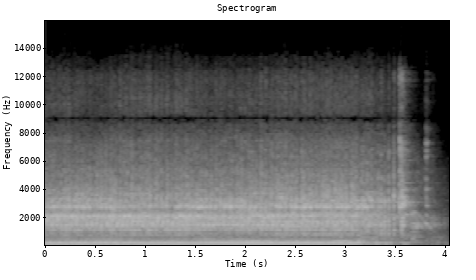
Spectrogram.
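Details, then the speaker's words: 2005 Yamaha Vector snowmobile idling with clutch cover on: busy metallic rattle over the engine note from the primary clutch, a known factory rattle never fixed with the factory repair kit. "but these hear that rattling that's what rattles so let's let's listen to it now with the cover on"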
